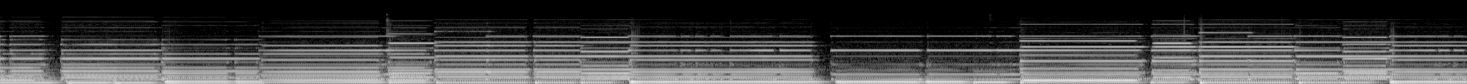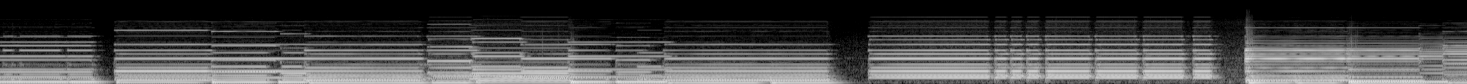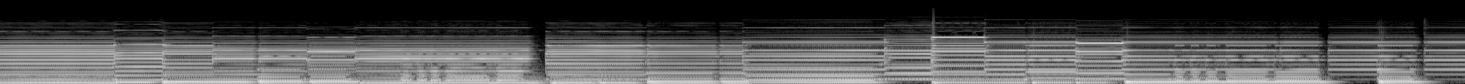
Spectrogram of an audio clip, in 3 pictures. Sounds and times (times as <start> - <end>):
Hammond organ: 0.0 - 43.9.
